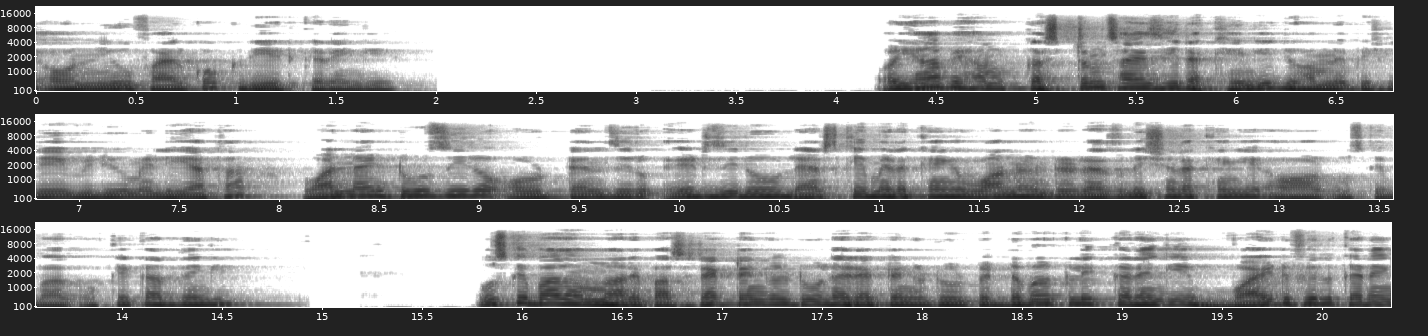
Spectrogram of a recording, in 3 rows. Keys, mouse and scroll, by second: 7.0-11.8 drag, 13.9 click, 18.4 click.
